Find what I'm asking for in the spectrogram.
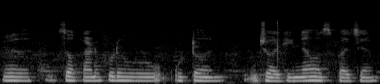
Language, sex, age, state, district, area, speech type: Goan Konkani, female, 30-45, Goa, Sanguem, rural, spontaneous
